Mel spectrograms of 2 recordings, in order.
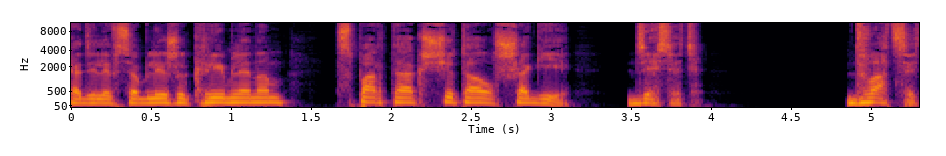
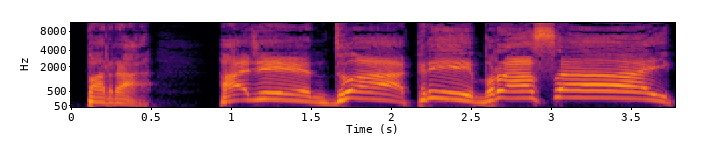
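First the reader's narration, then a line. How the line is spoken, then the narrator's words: Shouted. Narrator (Russian): крикнул он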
